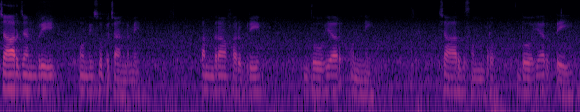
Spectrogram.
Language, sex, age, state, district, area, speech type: Punjabi, male, 18-30, Punjab, Mansa, rural, spontaneous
